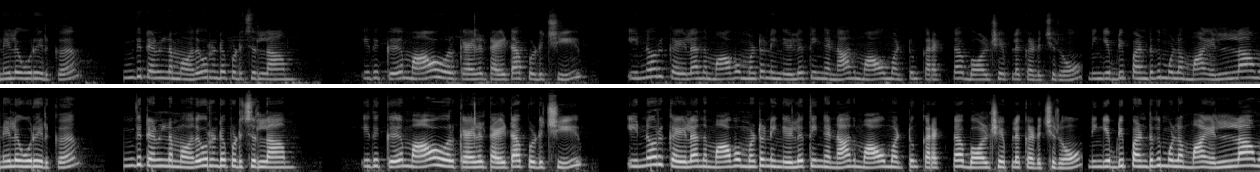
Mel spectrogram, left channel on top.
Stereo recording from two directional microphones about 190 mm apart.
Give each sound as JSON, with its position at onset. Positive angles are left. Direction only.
{"t": 0.0, "sound": "speech", "side_deg": -40}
